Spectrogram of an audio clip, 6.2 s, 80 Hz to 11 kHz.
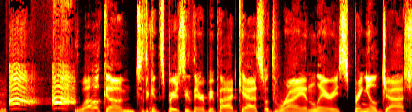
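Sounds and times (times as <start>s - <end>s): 
raven cawing: 0.1s - 1.2s
speech: 1.2s - 6.1s.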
